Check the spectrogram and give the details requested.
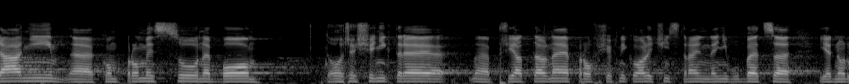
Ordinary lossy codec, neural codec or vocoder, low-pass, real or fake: Opus, 64 kbps; none; 7.2 kHz; real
